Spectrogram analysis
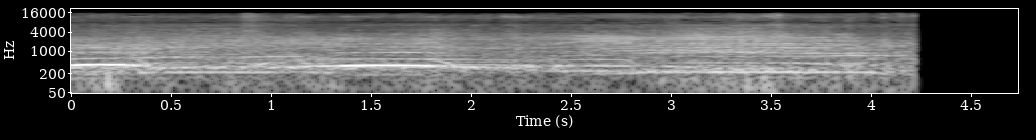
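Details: Raging cow released by an elderly handler who is scolded by a trader: held, level moaning tones repeated in a few drawn-out bursts, ending abruptly, over continuous low background noise.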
